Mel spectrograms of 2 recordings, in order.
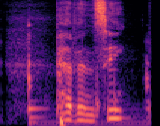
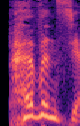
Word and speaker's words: Pevensie: Hopefully, I'm saying that right. Pevensie? Pevensie.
